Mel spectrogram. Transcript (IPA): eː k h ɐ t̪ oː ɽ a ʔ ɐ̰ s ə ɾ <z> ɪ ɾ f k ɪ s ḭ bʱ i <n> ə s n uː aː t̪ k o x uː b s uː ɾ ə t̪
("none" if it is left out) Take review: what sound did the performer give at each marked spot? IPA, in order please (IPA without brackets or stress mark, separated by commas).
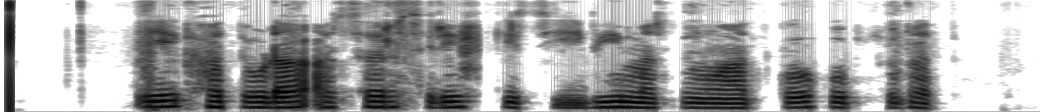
s, m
